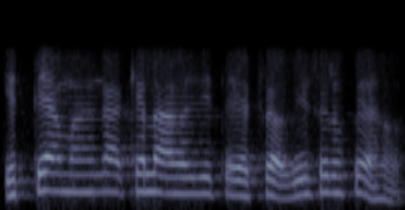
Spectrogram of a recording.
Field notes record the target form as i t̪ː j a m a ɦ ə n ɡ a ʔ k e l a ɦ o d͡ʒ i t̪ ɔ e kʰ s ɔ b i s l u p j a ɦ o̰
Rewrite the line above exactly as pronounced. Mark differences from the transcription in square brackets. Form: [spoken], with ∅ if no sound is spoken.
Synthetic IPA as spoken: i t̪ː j a m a ɦ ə [ŋ] ɡ a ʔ k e l a ɦ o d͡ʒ i t̪ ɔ e [k] s ɔ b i s [ɾ] u p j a ɦ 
